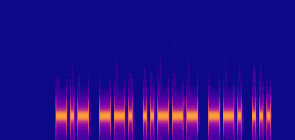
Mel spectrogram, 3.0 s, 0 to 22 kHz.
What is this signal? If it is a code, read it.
Morse code, heard as a keyed tone, about 31 wpm, 700 Hz. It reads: KG2GS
